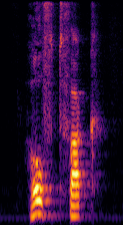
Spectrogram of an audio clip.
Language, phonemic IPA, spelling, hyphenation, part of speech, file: Dutch, /ˈɦoːft.fɑk/, hoofdvak, hoofd‧vak, noun, Nl-hoofdvak.ogg
- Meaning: a major subject (at a tertiary institution)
